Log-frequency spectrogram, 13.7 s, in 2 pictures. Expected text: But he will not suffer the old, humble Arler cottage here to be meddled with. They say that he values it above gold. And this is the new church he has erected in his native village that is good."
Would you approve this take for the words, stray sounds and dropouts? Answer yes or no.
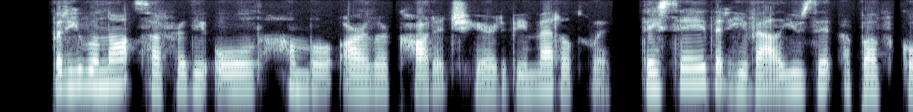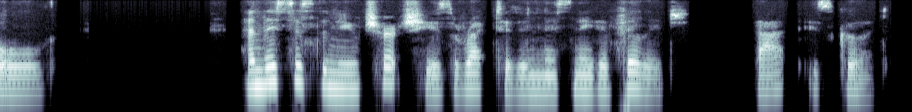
yes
